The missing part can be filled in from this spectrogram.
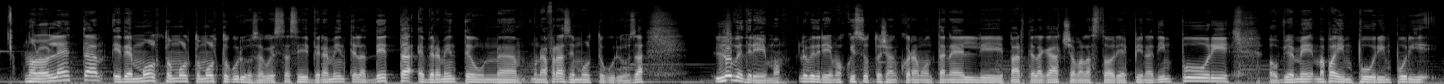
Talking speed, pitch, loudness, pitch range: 185 wpm, 115 Hz, -19 LUFS, 105-130 Hz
